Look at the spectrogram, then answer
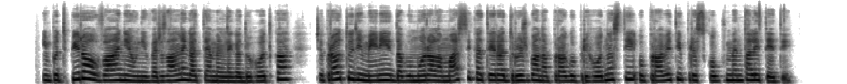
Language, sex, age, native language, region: Slovenian, female, 18-29, Slovenian, Drava region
